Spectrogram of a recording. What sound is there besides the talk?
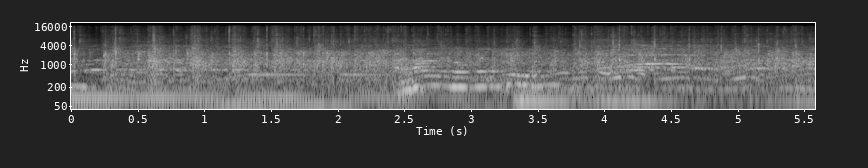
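audience applause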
